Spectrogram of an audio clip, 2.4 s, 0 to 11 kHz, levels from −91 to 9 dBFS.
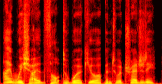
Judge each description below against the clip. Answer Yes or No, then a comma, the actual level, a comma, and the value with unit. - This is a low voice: Yes, low, 125 Hz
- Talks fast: Yes, fast, 295 wpm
